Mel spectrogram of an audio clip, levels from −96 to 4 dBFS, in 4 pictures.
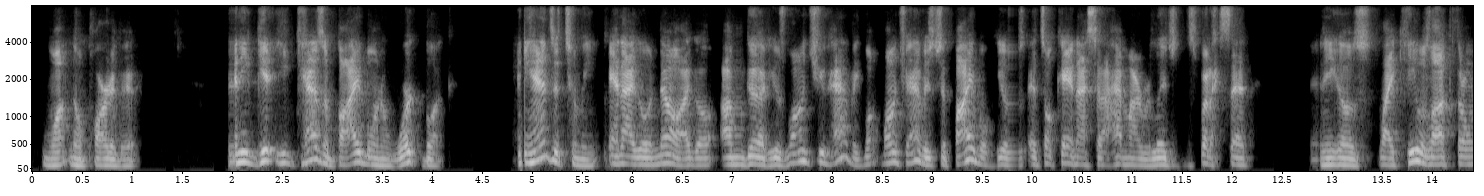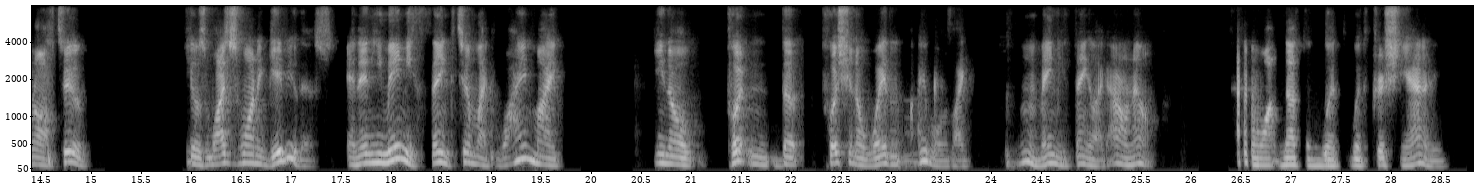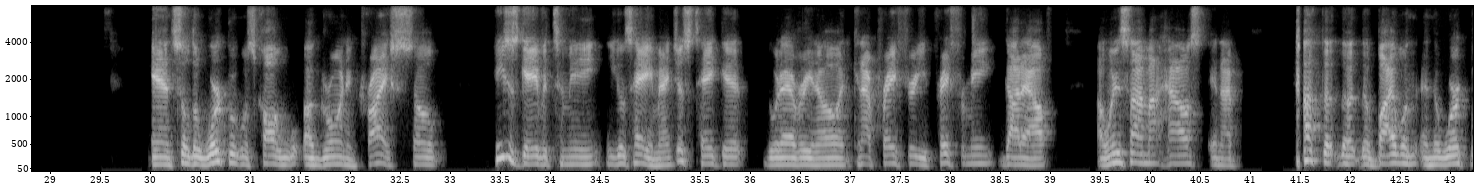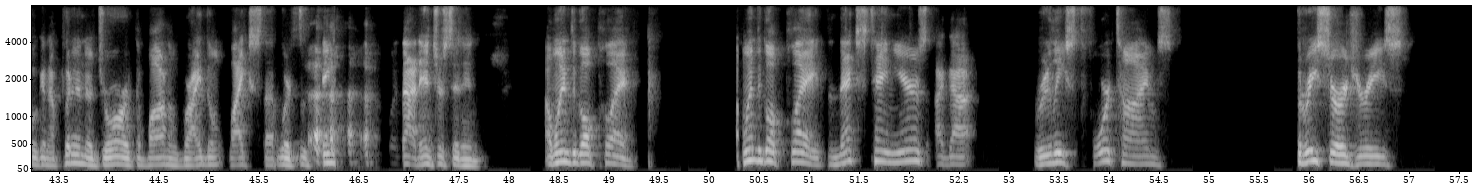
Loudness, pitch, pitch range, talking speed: -24 LUFS, 130 Hz, 120-155 Hz, 225 wpm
